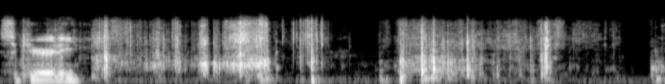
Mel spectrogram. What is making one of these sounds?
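A foil card wrapper crinkles and tears open.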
